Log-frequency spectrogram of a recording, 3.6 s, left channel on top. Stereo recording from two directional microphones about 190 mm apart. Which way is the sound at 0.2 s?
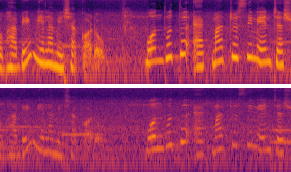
45° left (ahead or behind).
